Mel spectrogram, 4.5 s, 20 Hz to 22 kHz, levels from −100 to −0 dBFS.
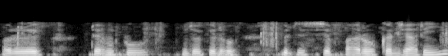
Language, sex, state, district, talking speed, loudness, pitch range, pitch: Hindi, male, Chhattisgarh, Raigarh, 175 wpm, -18 LUFS, 125-140 Hz, 130 Hz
